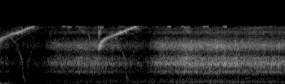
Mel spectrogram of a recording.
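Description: Dolphins give quick rising whistles that sweep sharply upward, with faint clicks underneath.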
